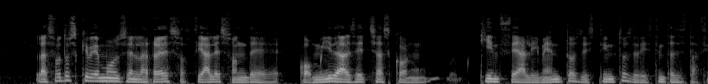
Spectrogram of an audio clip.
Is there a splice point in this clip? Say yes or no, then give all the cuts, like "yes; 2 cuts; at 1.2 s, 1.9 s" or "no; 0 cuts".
no; 0 cuts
